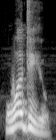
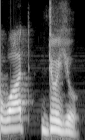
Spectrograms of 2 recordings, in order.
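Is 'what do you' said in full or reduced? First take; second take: reduced; full. First: The words are shortened and run together. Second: Each word is said fully and separately. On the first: "अंग्रेज इसको बोलता है short करके" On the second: "simple English में"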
